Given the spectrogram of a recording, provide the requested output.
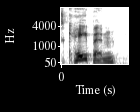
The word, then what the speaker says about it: Kapaun: I know some people out there will tell you that his name is pronounced Kapaun, and they very well might be right. But, after attending the high school named after him, going on a pilgrimage to his birth home, and generally just being exposed to the guy as Kapaun, I'm going to stick to my guns here. After all, we Kansans are simple people. We don't like complicating name pronunciations.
